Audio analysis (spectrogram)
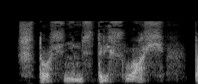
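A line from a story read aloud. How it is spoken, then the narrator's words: Grumbling. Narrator (Russian): проворчал Торин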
